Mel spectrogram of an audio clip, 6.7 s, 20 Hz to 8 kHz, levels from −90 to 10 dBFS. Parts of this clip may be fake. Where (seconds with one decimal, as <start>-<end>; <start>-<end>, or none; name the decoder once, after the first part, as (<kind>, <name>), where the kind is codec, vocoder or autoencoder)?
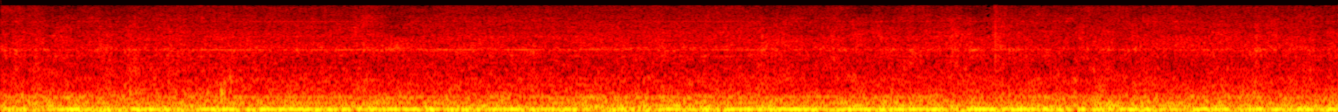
0.0-0.7 (codec, HILCodec); 1.8-2.2; 3.8-6.7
